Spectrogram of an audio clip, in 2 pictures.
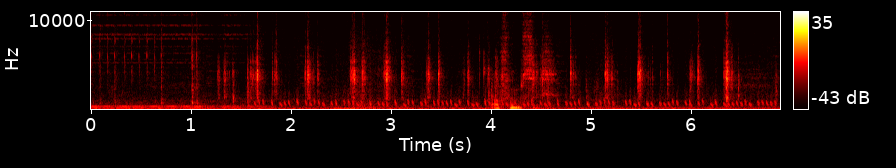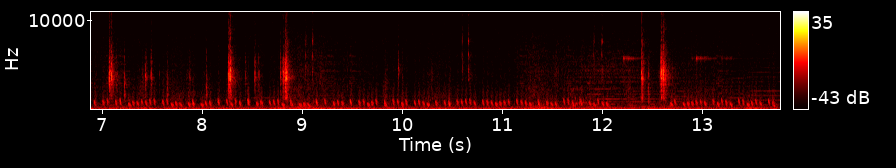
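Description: Game sound effects click and chime rapidly.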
